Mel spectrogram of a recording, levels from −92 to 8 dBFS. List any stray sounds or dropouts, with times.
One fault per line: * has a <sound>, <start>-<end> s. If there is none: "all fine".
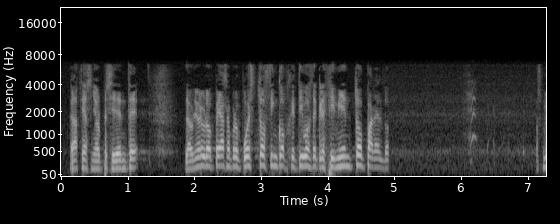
* has a laugh, 6.0-7.0 s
